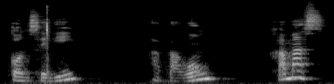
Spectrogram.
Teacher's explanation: está la mayor fuerza de voz en la última sílaba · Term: agudas, palabras agudas u oxítonas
